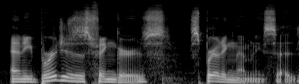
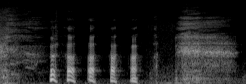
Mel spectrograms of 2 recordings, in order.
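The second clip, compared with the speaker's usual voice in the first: breathy chuckle; 6 semitones higher than usual. Acted. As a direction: chuckle darkly at their fate. Master laughs about vampire fate.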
